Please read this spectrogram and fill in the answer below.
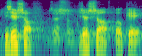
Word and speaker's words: Rzeszów: It's Rzeszów. Rzeszów. Rzeszów. Rzeszów. Okay, I've been mispronouncing it all morning. I've been saying Rzeszów. Nay, Rzeszów. Rzeszów. Rzeszów. At least I got the V right.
